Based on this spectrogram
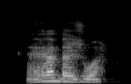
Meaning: killjoy, spoilsport, wet blanket
- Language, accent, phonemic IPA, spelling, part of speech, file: French, Canada, /ʁa.ba.ʒwa/, rabat-joie, noun, LL-Q150 (fra)-rabat-joie.wav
